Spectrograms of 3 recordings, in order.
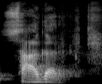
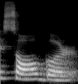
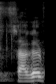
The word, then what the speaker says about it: Sagar: And the Britishers, because they could not pronounce it, they used to say Sawgur, Saugor. Okay. And when was Sagar found?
